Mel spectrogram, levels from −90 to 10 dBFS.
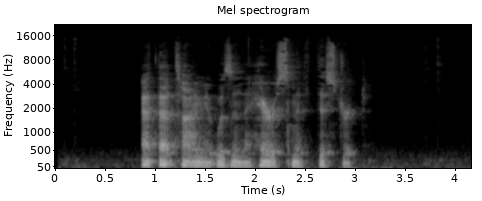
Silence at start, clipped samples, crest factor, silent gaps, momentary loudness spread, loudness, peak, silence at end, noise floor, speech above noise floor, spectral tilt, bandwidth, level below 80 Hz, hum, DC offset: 0.85 s; under 0.1%; 22 dB; none; 10 LU; -30 LUFS; -10 dBFS; 1.15 s; -65 dBFS; 36 dB; -5.5 dB/octave; 15 kHz; -52 dBFS; none; under 0.1%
